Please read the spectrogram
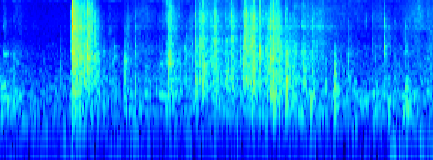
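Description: A folded sheet of paper being handled: one sharp crackle about three-quarters of a second in, then a run of small rustles and crinkles.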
